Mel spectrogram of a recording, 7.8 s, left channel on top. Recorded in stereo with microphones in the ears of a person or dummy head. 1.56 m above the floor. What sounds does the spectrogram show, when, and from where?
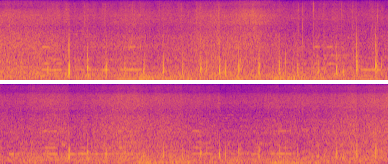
0.9 s running footsteps: 65° left (ahead or behind)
